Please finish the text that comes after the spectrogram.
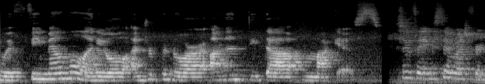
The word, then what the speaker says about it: Makes: Marcus. Marcus. Yeah. Marcus. Okay. Anandita Marcus. Anandita Marcus. Mm-hmm. Yeah. I would have said Megs. Yeah, people in America call me.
